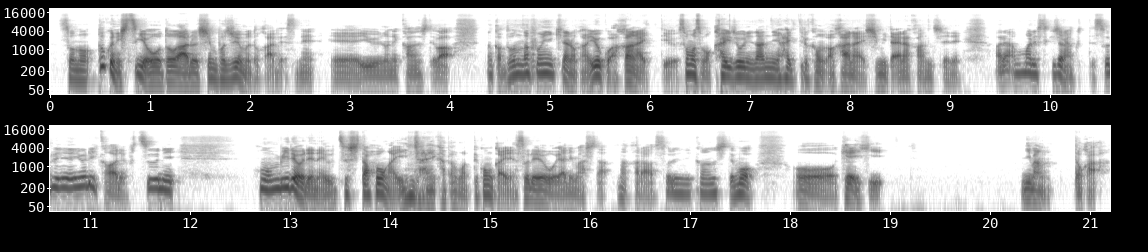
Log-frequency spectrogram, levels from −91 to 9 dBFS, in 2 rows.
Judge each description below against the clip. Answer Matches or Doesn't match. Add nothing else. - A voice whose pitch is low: Doesn't match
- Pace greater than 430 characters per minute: Matches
